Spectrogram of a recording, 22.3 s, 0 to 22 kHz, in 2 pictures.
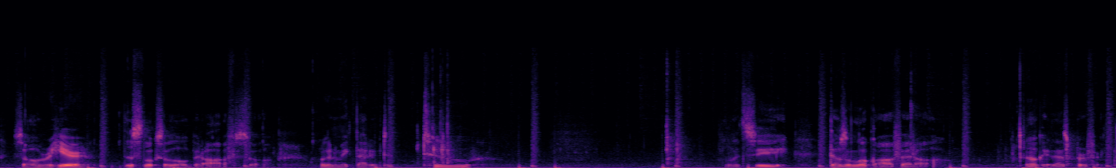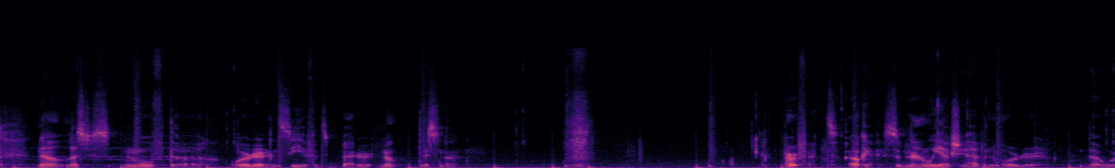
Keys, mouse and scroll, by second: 1.1 click, 2.6-4.3 drag, 4.3 BackSpace, 7.6-10.1 right drag, 9.1 a, 11.9 click, 13.4 click, 16.3 click, 19.1-21.5 right drag, 20.5 w, 22.2 click.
